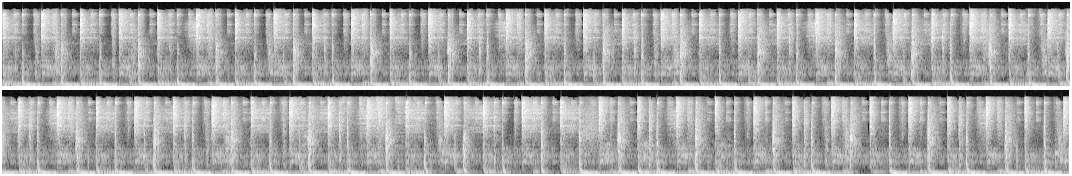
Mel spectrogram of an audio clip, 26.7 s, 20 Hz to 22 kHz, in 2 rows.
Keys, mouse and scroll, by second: 0.9 a, 2.4 b, 3.9 g, 6.6 a, 7.4 a, 10.6 a, 12.9-13.9 middle drag, 14.7 a, 16.1 a, 23.2-25.5 middle drag, 24.1 b.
